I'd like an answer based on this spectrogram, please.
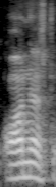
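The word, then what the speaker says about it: honest: ऑनेस्ट ऑनेस्ट नहीं पढ़ते हम इसको ए साइलेंट है यहां पे ऑनेस्ट ओ है ना तो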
